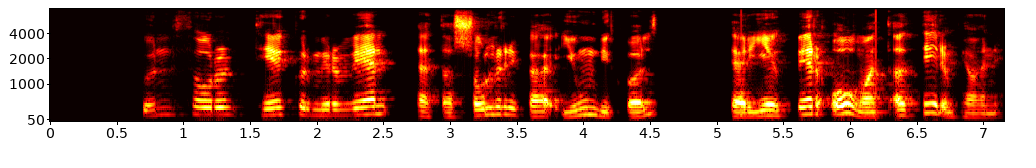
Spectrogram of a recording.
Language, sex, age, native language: Icelandic, male, 30-39, Icelandic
